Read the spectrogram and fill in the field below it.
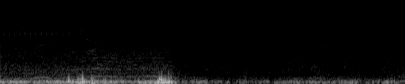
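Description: A bee buzzes close by among flowers.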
